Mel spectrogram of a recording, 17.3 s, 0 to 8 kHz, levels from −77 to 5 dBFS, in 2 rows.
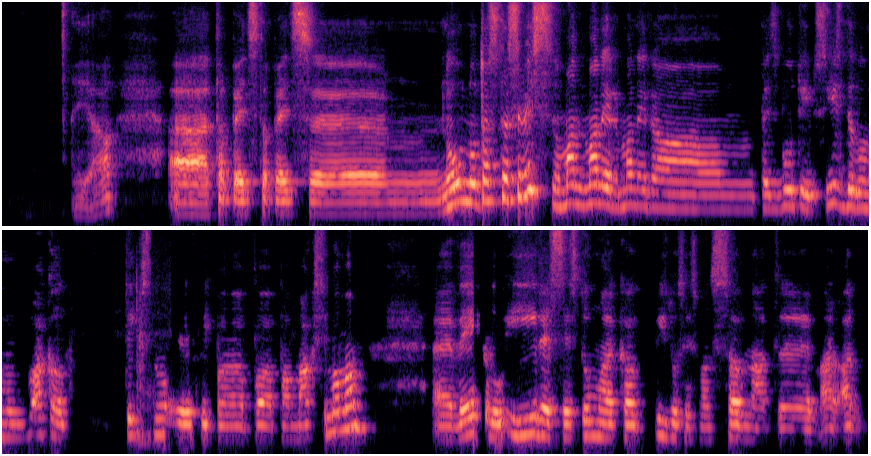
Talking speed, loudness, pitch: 130 wpm, -17 LUFS, 155 Hz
